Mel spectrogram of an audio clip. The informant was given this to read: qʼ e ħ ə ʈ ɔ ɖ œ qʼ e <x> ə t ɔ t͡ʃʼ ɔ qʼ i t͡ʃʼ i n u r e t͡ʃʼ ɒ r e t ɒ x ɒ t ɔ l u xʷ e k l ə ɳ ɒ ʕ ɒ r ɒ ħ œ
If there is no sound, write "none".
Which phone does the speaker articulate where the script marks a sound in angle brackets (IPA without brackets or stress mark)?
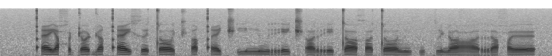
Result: x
